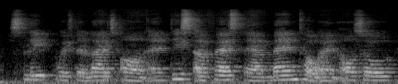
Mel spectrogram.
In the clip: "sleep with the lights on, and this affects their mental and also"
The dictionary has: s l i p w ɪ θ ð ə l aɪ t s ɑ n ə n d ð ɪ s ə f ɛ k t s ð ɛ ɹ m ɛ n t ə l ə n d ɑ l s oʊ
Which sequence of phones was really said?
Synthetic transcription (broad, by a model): s l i p w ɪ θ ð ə l aɪ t ɑ n ə n d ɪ s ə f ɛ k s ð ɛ m ɛ n t ə l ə n ɑ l s oʊ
